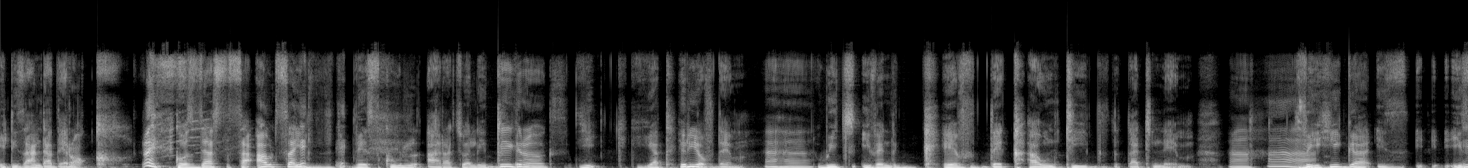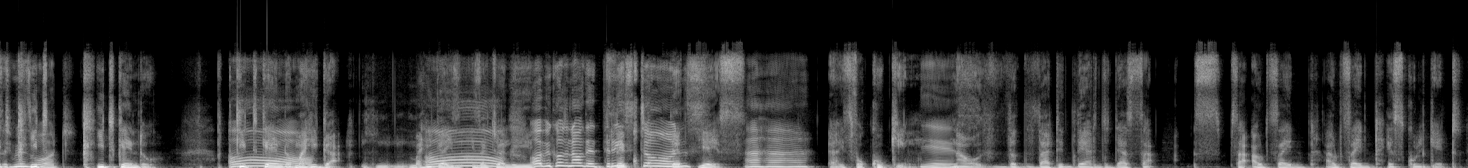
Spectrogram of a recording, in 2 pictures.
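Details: Adult man with stammering he describes as genetic, picked up from his mother, sometimes acute and sometimes barely noticeable; stammering.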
